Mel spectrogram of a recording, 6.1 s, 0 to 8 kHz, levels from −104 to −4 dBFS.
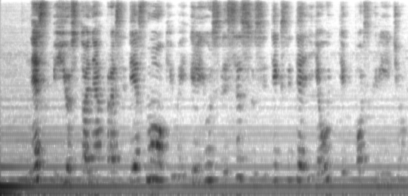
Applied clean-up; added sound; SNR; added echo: none; none; none; reverberation time 0.2 s.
